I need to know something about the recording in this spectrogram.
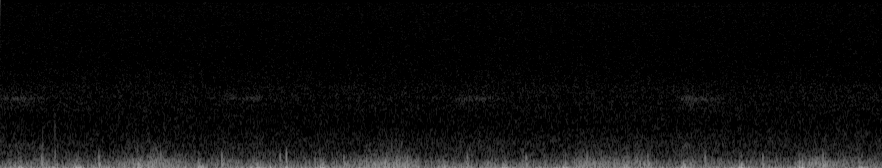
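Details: Human heart sounds after exercise via stethoscope: fast, steady, muffled low thumps gradually settling back toward resting rate; normal heart sounds.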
